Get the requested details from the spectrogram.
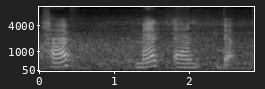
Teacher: is mid low from unrounded fowl this fowls is articulated at the tongue in a mid low position using the front part of the tongue and with unrounded lips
